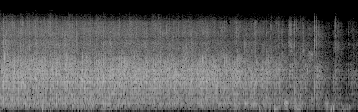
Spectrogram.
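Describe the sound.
A church audience applauds as a speaker comes up to the platform. The clapping is steady and sustained, then thins and fades toward the end.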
